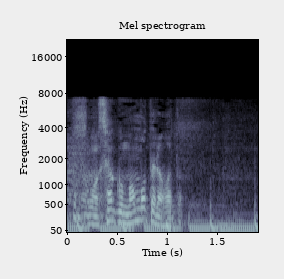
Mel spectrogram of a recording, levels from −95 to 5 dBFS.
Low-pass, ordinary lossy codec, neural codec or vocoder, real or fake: 7.2 kHz; none; none; real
